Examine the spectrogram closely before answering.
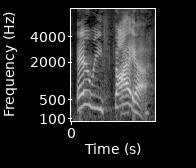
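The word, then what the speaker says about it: ἐριθεία: It's a Greek word, erythia is how you pronounce it.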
